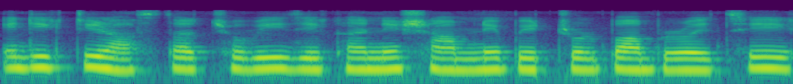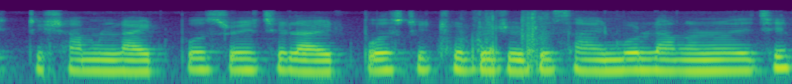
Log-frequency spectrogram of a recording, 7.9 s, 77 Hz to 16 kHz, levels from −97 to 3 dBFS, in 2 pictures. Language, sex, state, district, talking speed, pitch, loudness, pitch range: Bengali, female, West Bengal, Jhargram, 165 wpm, 195 Hz, -15 LUFS, 185-205 Hz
